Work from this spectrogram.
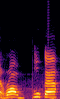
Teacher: را کو گول پڑا گیا ہے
